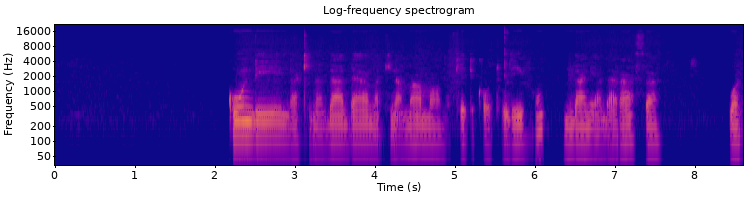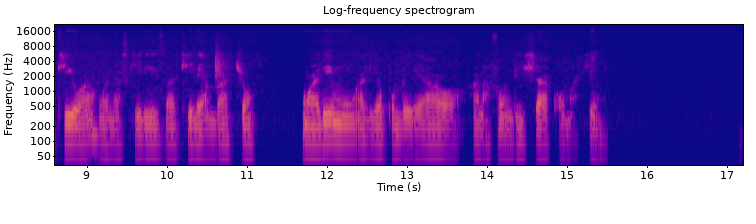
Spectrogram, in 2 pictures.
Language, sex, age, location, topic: Swahili, male, 25-35, Dar es Salaam, education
